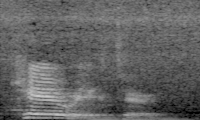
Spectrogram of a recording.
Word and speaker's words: character: right here manager and with character this stress is here at the beginning of the word character now this is the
